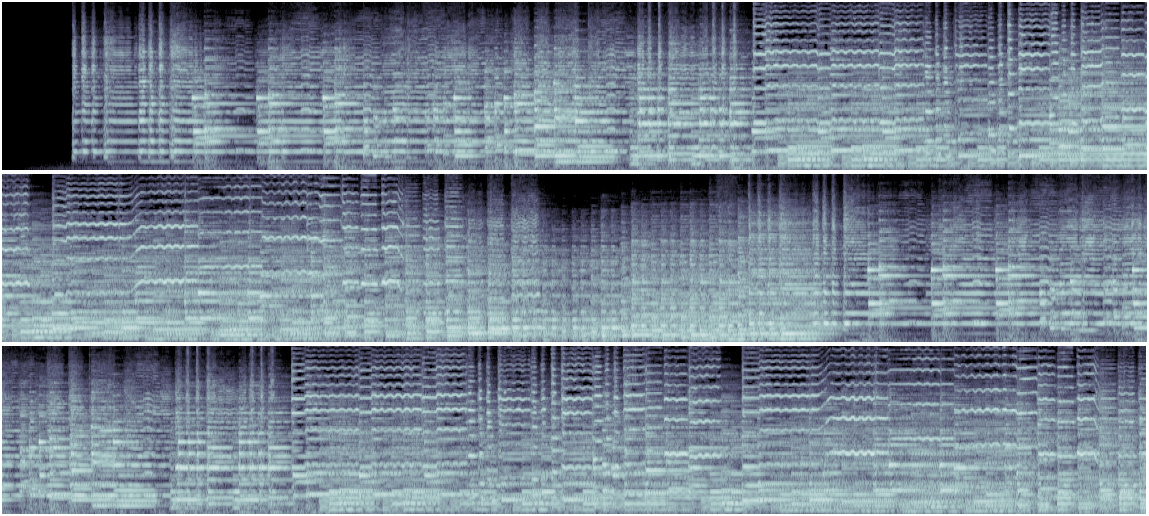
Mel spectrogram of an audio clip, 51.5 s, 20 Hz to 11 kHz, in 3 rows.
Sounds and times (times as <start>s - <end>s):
Violin, fiddle: 1.0s - 26.2s, 27.5s - 51.5s
Classical music: 1.0s - 51.5s.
